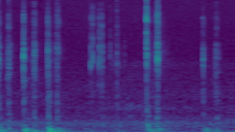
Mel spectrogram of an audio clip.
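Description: Typing on a computer keyboard: a run of irregular keystrokes, with a few louder clicks.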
